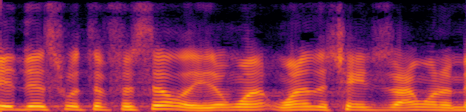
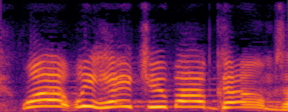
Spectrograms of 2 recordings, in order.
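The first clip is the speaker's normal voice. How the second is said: squeaky high mock outcry from the crowd; high, loud cartoon heckle of an angry congregation; 4 dB louder than usual. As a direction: ham up the outraged churchgoers, pitched way up. Mock congregation outrage at Bob.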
